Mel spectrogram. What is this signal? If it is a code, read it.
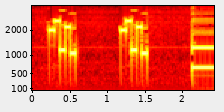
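Five-tone selective call (ZVEI), heard as quick runs of five tones, tones of about 70 ms. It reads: 88291 88291
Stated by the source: ZVEI five-tone selective call received by SDR.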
